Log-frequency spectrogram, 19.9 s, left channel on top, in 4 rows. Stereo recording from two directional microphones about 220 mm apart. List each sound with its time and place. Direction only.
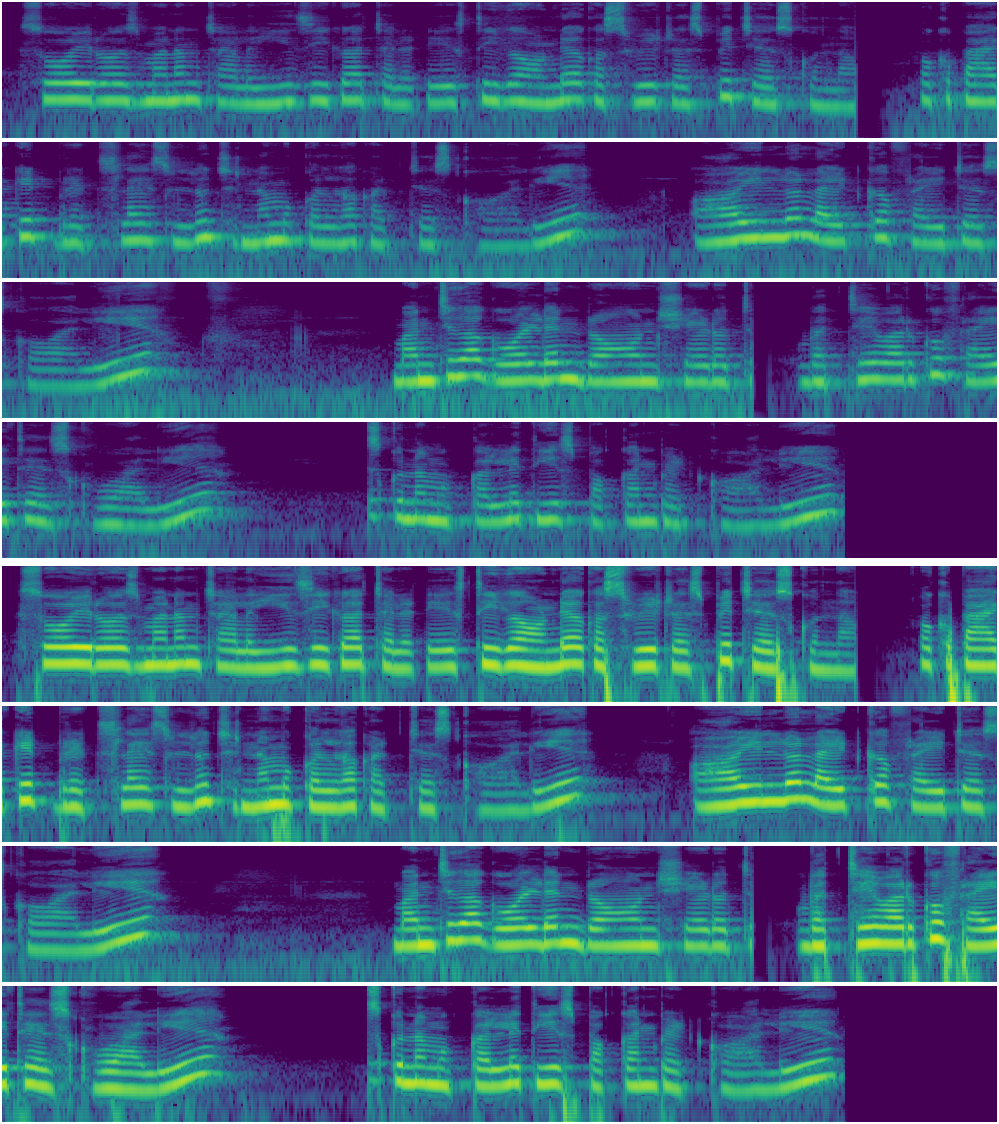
0.1 s a woman's voice: 40° right (ahead or behind)
11.9 s speech: 25° right (ahead or behind)
13.9 s a woman's voice: 45° right (ahead or behind); by 19.1 s 30° right (ahead or behind)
